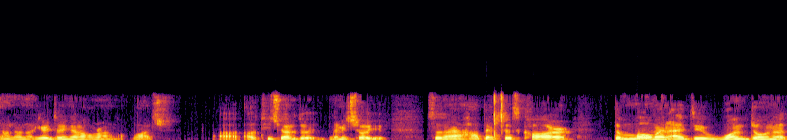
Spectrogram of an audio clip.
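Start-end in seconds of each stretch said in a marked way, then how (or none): none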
